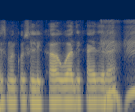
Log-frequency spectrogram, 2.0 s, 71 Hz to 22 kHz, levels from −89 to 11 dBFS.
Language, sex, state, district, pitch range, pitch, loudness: Hindi, male, Jharkhand, Deoghar, 120-125 Hz, 125 Hz, -19 LUFS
